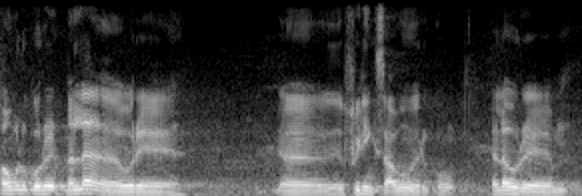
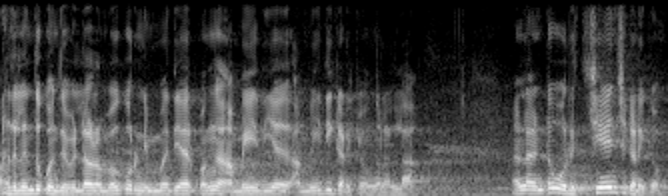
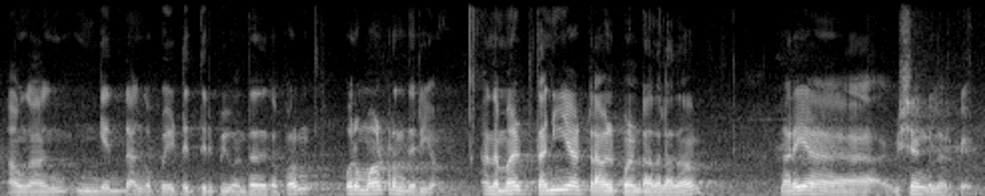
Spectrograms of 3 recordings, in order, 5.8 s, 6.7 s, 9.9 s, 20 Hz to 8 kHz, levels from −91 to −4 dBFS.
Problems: background sounds at intervals, background conversations at intervals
